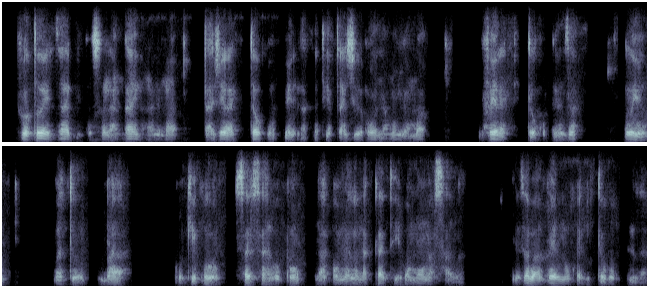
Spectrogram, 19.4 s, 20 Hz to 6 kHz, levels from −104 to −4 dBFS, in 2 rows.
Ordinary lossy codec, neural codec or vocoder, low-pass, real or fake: Opus, 32 kbps; codec, 16 kHz, 2 kbps, FreqCodec, larger model; 5.4 kHz; fake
